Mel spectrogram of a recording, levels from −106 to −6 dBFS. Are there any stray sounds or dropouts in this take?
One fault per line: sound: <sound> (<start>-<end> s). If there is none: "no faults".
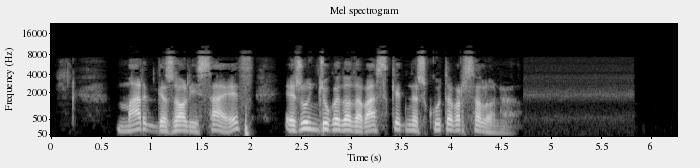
no faults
